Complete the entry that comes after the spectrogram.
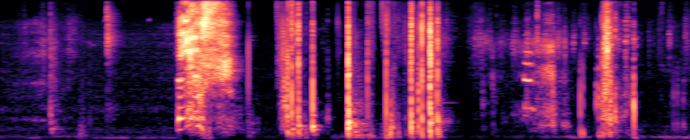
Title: sneezing on my elbow (he/they)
